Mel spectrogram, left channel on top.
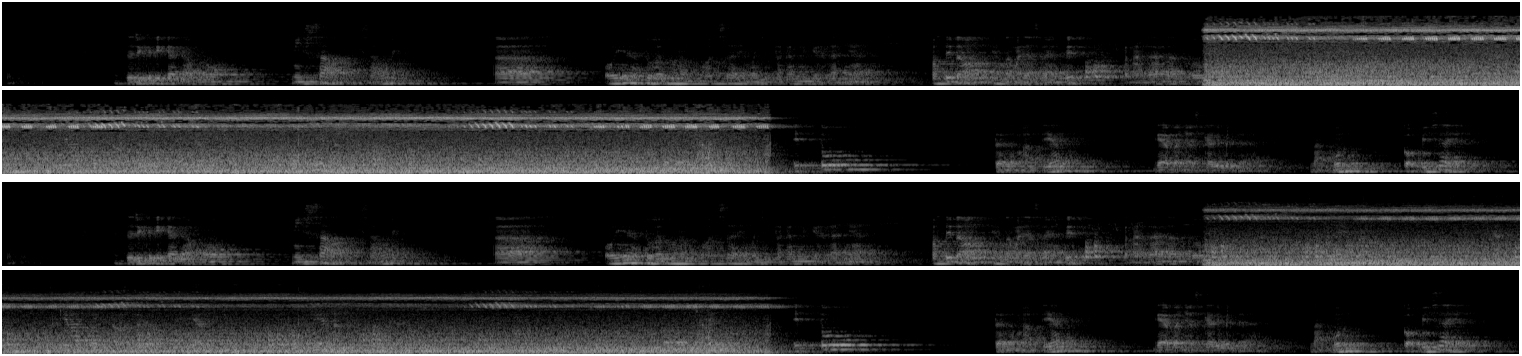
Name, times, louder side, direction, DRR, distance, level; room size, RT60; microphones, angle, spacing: voice 1, 1.1-2.3 2.9-4.1 4.9-5.5 6.0-8.9 9.3-10.9 11.2-12.1 12.5-12.7 13.1-13.8 14.8-17.3 18.0-18.6 18.9-19.8 21.8-22.5 23.1-23.8 25.1-26.0 26.7-27.8 28.3-28.8 29.2-29.8, right 1 dB, ahead, 2 dB, 5.7 m, -41 dB
sound 1, 9.6-20.6, right 1 dB, 30° right, 6.3 m, -47 dB
sound 2, 12.0-22.9, left 8 dB, 75° left, 1.3 m, -27 dB
24.5 x 21.0 x 9.6 m, 1.3 s
head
